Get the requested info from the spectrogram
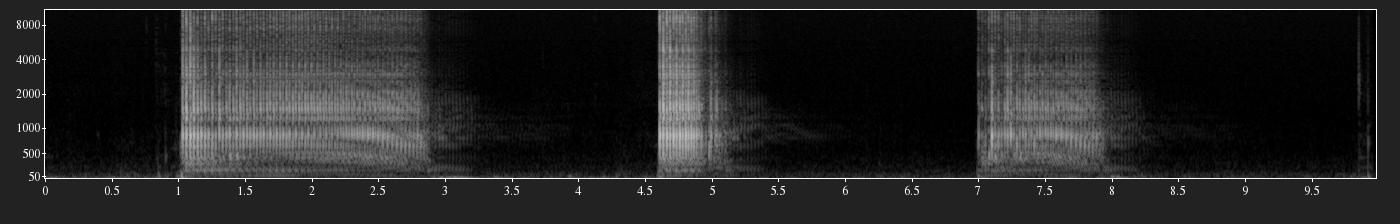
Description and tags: spring door stop
my door stop as the name suggests!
